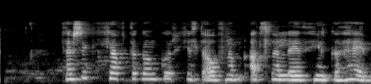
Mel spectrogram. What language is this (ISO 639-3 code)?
isl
